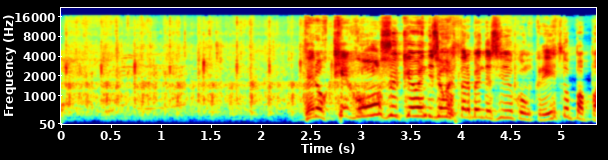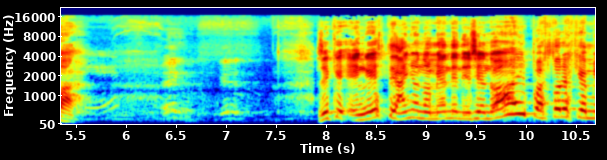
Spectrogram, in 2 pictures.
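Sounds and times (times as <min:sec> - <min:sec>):
audience applauding: 0:00.0 - 0:04.8
speech: 0:02.4 - 0:05.6, 0:07.9 - 0:10.6.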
